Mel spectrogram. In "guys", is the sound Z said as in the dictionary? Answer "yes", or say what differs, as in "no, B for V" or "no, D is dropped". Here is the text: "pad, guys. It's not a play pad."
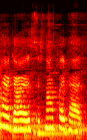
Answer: yes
